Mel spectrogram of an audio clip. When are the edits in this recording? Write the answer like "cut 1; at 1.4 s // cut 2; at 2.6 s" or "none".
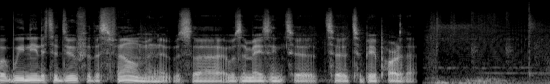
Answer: cut 1; at 4.2 s

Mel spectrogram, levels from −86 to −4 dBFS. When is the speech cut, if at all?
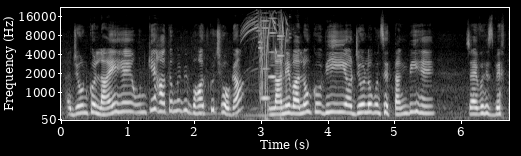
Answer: cut 1; at 3.0 s

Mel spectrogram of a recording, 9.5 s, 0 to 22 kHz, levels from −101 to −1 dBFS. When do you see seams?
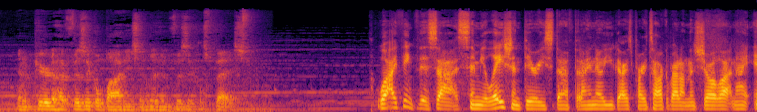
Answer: cut 1; at 6.4 s

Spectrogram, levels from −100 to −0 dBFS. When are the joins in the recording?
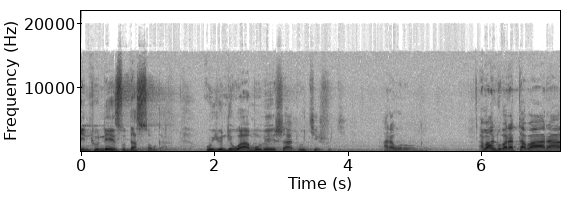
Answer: cut 1; at 4.3 s

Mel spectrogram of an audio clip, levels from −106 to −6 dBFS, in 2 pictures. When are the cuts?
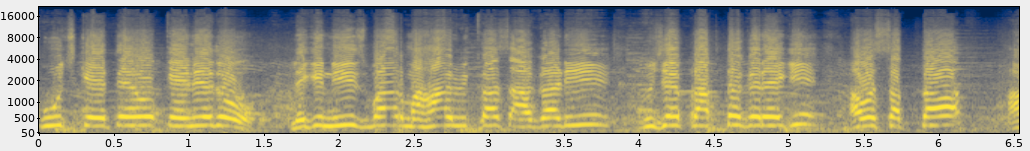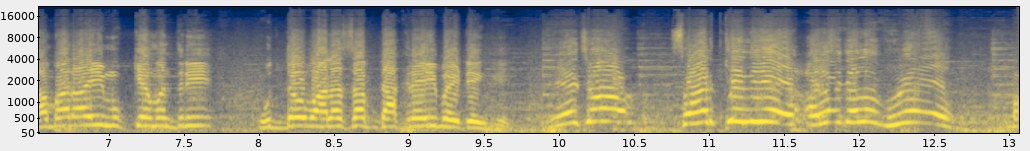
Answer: cut 1; at 9.8 s

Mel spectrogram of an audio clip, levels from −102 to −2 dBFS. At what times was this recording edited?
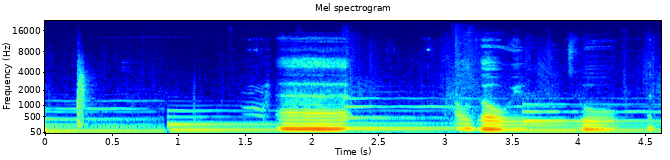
none

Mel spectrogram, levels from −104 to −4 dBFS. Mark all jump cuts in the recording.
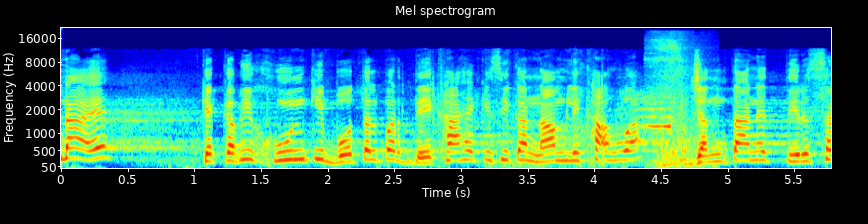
cut 1; at 4.5 s

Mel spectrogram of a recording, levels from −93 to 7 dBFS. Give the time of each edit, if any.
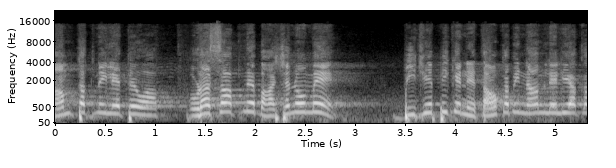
cut 1; at 1.2 s

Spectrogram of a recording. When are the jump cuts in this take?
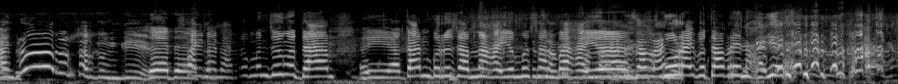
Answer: cut 1; at 2.3 s

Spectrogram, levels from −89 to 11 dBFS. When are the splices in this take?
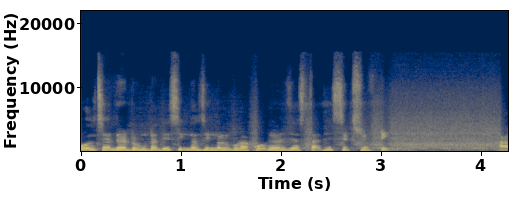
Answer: none

